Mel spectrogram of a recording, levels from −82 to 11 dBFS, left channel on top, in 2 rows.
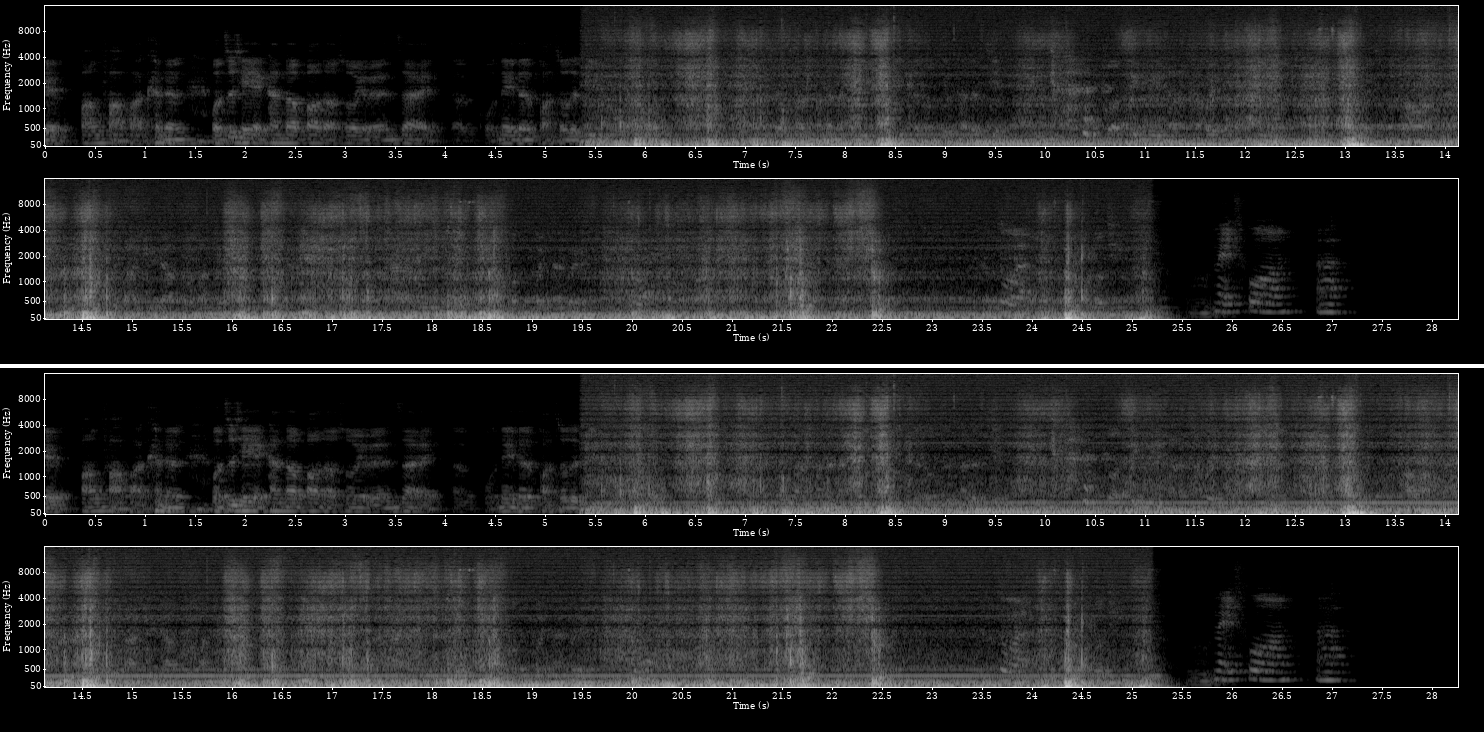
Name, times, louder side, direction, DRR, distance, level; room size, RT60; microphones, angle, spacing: voice 1, 0.0-19.6 20.0-23.0 23.3-25.8, equal, 40° left, -1 dB, 7.8 m, -51 dB
sound 1, 5.3-25.2, right 1 dB, ahead, 2.3 m, -30 dB
voice 2, 10.0-10.7 20.0-20.5 23.7-24.1 25.8-27.1, left 1 dB, 80° left, 0 dB, 5.6 m, -48 dB
sound 2, 18.2-24.7, right 4 dB, 55° right, 0.6 m, -37 dB
16.0 x 13.0 x 3.8 m, 0.37 s
head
